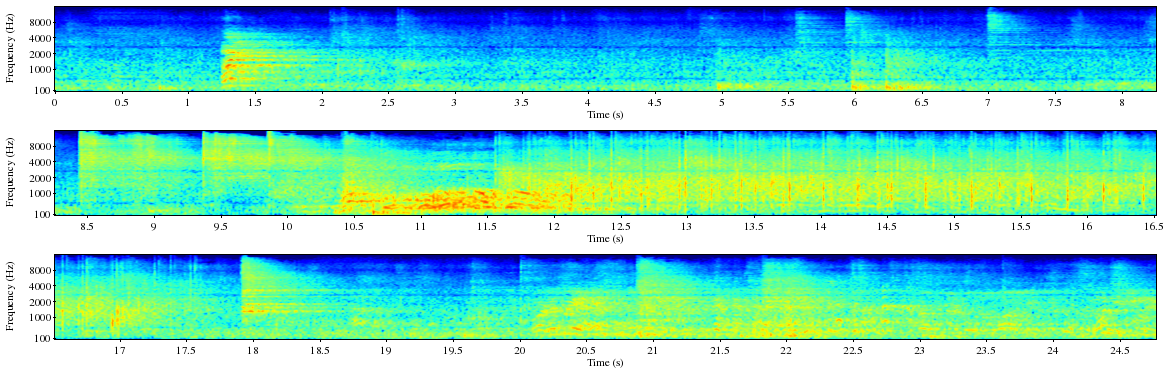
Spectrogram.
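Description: Sparring weapons striking with a ringing ping about a second in, echoing in a gym. Then a crowd shouts and claps for about ten seconds, and a second ringing strike cuts in near the end of it.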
